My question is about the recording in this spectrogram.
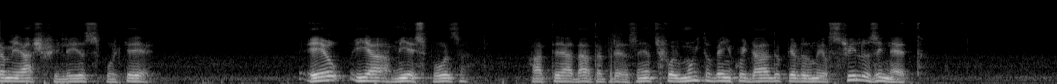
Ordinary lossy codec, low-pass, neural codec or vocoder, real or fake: Opus, 64 kbps; 7.2 kHz; none; real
